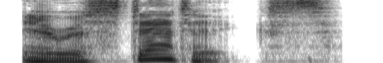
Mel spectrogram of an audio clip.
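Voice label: "aerostatics", English, uk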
